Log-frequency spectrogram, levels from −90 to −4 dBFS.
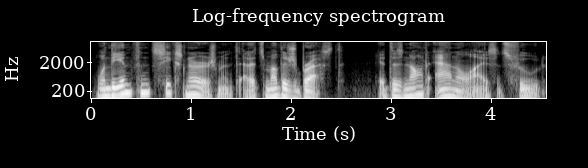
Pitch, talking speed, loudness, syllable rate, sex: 130 Hz, 200 wpm, -19 LUFS, 5.3 syllables/s, male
